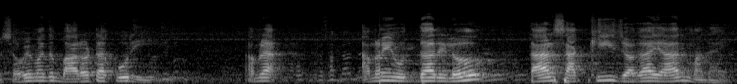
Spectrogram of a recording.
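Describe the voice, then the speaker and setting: A male preacher giving an animated devotional sermon, asking the gathering rhetorical questions. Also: on the high side, slow, long pauses. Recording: echoey room with faint ambience.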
